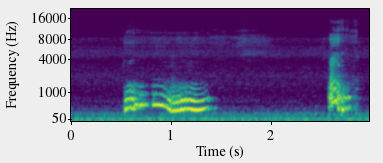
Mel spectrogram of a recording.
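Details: A female Yorkshire Terrier named Chloe cries at a bedside box of tissues she wants to chew: a wavering, falling whine of about one second, then a short sharp yelp near the end.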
